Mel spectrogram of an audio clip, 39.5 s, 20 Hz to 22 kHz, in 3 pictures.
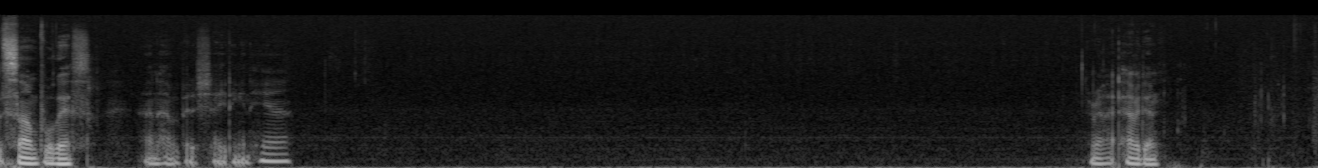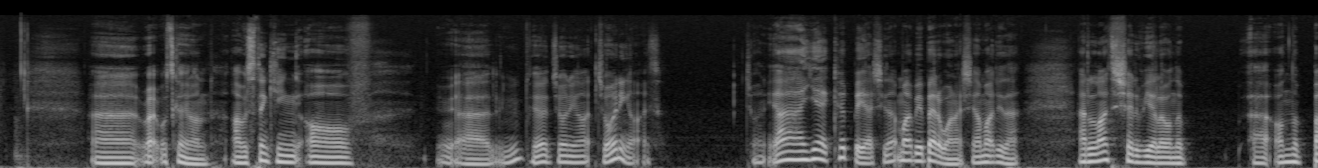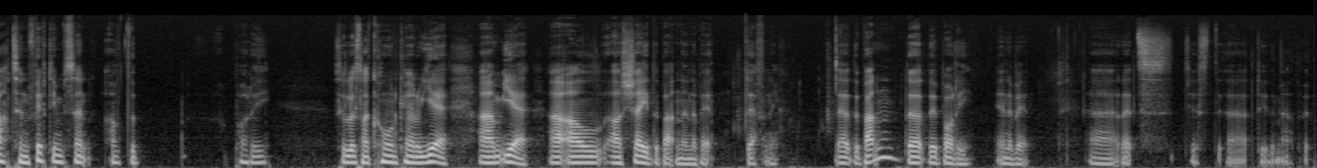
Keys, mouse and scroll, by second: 1.2-6.7 drag, 8.5-19.3 drag, 19.3-38.1 middle drag, 38.1-39.5 drag.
